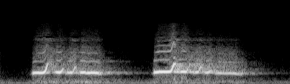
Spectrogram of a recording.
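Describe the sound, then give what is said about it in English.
Two long, hollow hooting tones from a hand whistle blown through cupped hands, each held about a second with a short pause between, loud with a breathy edge. “One day I was leaning on a table with my hands folded, and I just happened to blow in my hands to maybe warm them or something.”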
